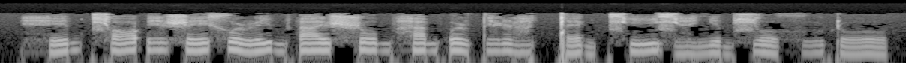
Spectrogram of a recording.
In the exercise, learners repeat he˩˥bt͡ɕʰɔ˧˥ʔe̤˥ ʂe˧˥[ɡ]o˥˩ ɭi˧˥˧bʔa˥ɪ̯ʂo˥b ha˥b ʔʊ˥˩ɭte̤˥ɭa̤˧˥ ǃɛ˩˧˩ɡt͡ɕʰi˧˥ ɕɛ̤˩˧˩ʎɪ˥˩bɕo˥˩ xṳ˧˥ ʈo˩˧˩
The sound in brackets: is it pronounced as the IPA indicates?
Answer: no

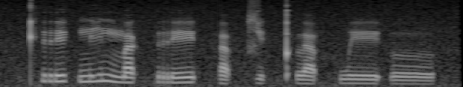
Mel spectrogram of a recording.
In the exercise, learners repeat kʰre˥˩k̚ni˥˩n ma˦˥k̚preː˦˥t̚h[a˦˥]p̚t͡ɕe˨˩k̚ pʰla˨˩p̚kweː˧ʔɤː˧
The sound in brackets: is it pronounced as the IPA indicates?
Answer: no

